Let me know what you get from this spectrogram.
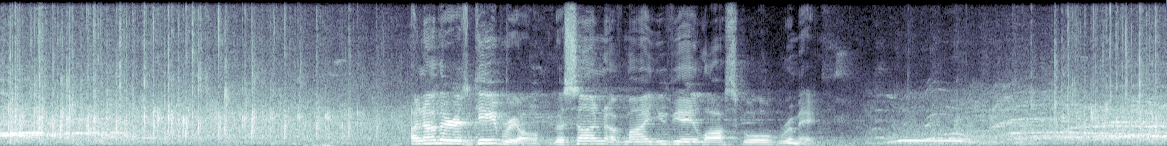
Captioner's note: cheers & applause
